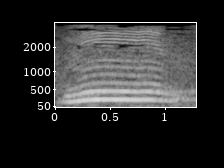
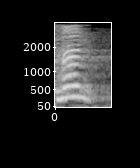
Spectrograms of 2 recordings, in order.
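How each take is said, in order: First: The vowel is a long 'ee' sound. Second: The vowel is a short 'a' sound. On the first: The speaker calls it wrong. "هذه الإيمال منين جاءت؟" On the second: The speaker calls it right. "قول من؟"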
